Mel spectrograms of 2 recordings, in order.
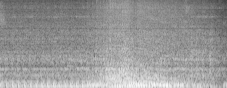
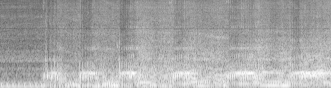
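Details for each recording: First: Honda Beat FI (digital, ACG) scooter: steady idle rises briefly on throttle, then fades and dies while the MIL blinks; blinking appears when the crankshaft position sensor wiring is wiggled; engine stalls on throttle from a broken sensor wire. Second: Honda Beat FI digital (ACG matic) scooter after repair: MIL no longer blinks, repeated throttle blips rise and fall cleanly without bogging or stalling; normal revving, though it still bogs at full throttle.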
